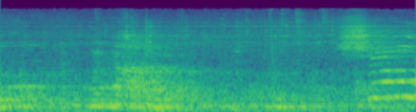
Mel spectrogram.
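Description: Wordless voices and quick footsteps on a wooden stage as several performers jump up and hurry together.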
